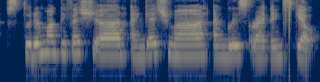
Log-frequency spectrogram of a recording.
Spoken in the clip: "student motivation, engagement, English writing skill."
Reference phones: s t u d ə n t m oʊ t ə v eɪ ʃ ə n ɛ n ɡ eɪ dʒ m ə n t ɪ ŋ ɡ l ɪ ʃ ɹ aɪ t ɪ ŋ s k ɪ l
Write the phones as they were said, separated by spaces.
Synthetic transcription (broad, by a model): s t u d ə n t m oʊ t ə f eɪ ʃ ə n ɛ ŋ ɡ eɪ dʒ m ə n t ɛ ŋ ɡ l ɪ s ɹ aɪ t ɪ ŋ s k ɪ l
